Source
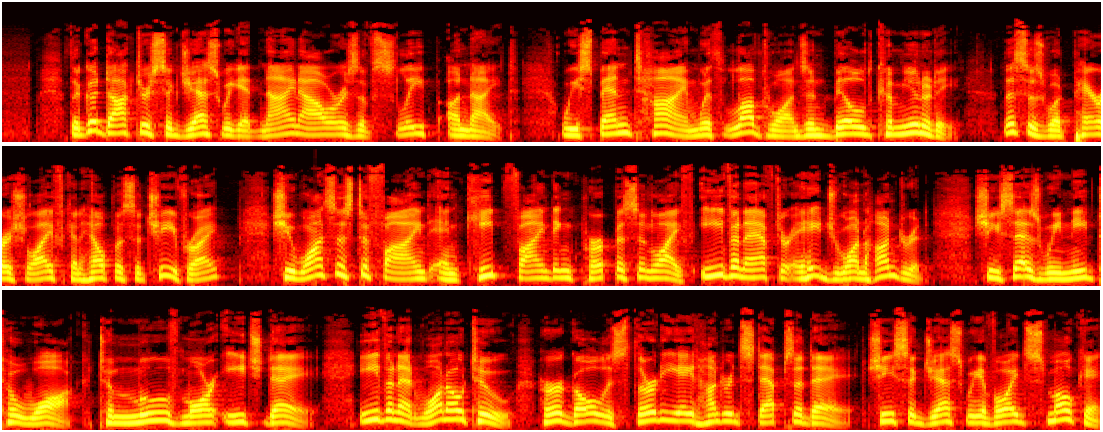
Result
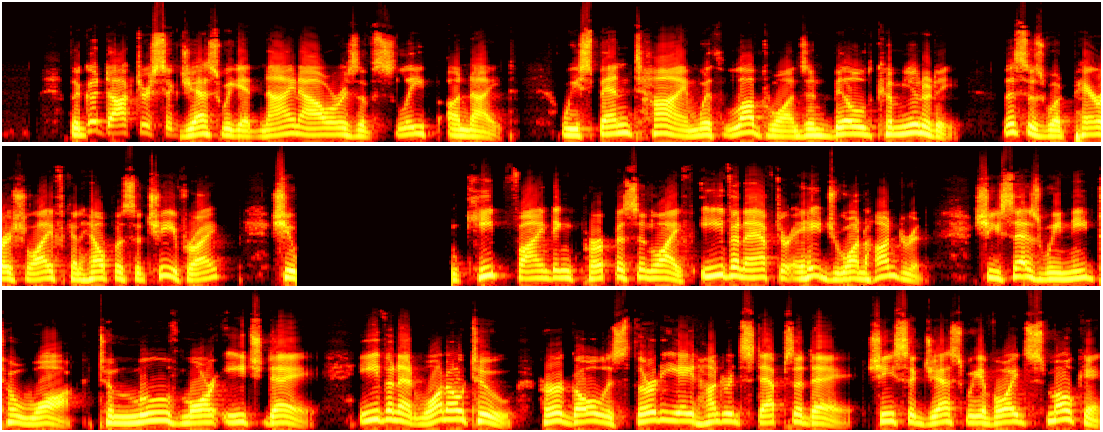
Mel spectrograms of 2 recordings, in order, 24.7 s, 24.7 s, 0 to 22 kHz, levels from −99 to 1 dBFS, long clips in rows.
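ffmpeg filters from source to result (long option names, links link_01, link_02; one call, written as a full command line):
ffmpeg -i in.wav -filter_complex "[0:a]asettb=1/sr,asplit=3[link_01][link_02][link_03];[link_01]atrim=end=0.634[link_04];[link_02]atrim=start=0.63:end=1.34,asetpts=PTS-STARTPTS,afade=type=in:duration=0.004:curve=qsin,afade=type=out:start_time=0.706:duration=0.004:curve=qsin,highpass=630[link_05];[link_03]atrim=start=1.336[link_06];[link_04][link_05]acrossfade=duration=0.004:curve1=hsin:curve2=qsin[link_07];[link_07][link_06]acrossfade=duration=0.004:curve1=qsin:curve2=hsin,asettb=1/sr,asplit=3[link_08][link_09][link_10];[link_08]atrim=end=14.644[link_11];[link_09]atrim=start=14.64:end=17.25,asetpts=PTS-STARTPTS,afade=type=in:duration=0.004:curve=qsin,afade=type=out:start_time=2.606:duration=0.004:curve=qsin,equalizer=frequency=350:width=3.3:gain=-9[link_12];[link_10]atrim=start=17.246[link_13];[link_11][link_12]acrossfade=duration=0.004:curve1=hsin:curve2=qsin[link_14];[link_14][link_13]acrossfade=duration=0.004:curve1=qsin:curve2=hsin,asplit=3[link_15][link_16][link_17];[link_15]atrim=end=10.45,asetpts=PTS-STARTPTS,afade=type=out:start_time=10.446:duration=0.004:curve=hsin[link_18];[link_16]atrim=start=10.45:end=11.62,asetpts=PTS-STARTPTS,volume=0[link_19];[link_17]atrim=start=11.62,asetpts=PTS-STARTPTS,afade=type=in:duration=0.004:curve=hsin[link_20];[link_18][link_19][link_20]concat=n=3:v=0:a=1,afftdn=noise_reduction=27:noise_floor=-40,acontrast=53" out.wav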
